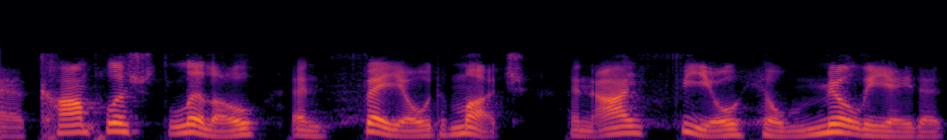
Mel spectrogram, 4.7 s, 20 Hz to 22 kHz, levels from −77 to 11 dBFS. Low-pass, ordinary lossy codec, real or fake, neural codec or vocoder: 5.4 kHz; AAC, 48 kbps; real; none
